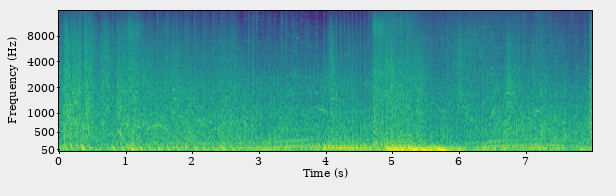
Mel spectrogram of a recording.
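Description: Rapid gunfire in a first-person shooter video game: dense, loud bursts with mechanical clatter throughout, building to a heavier rumbling boom around the middle before the steady shooting continues.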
